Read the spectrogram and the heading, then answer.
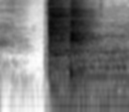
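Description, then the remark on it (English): A single sharp, loud knock of a marker struck against a tabletop like a gavel to deliver a mock verdict, followed by a brief ringing decay; no one speaks. “That's the sound of like a marker hitting a table.”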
